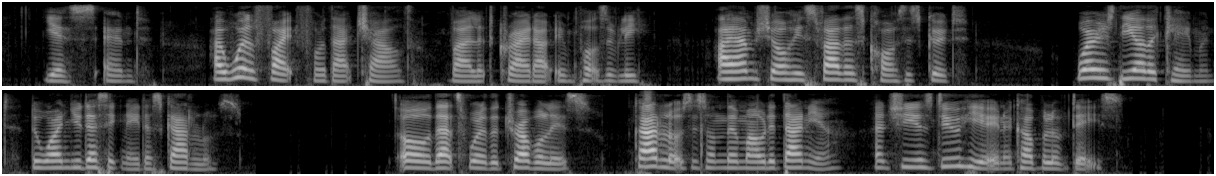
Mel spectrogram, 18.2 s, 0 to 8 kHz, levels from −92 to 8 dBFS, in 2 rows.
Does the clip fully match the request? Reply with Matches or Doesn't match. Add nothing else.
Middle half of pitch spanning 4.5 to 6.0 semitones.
Doesn't match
